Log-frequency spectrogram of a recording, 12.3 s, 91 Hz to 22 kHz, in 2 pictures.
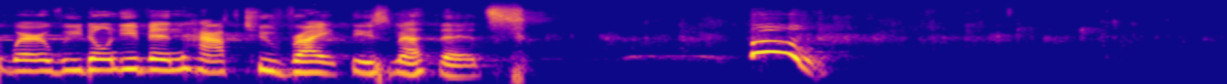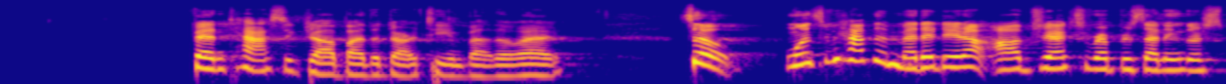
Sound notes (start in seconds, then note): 2.5 applause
